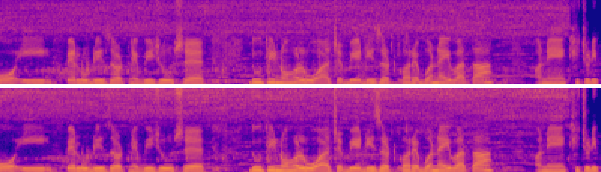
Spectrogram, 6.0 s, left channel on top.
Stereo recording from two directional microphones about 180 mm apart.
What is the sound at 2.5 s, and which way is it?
Speech, 30° right (ahead or behind).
